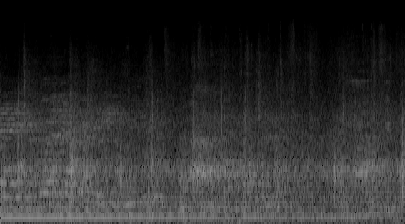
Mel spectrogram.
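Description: The last low note of a live band's song ringing out as one steady tone that stops about five seconds in, over scattered light taps and quiet voices.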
